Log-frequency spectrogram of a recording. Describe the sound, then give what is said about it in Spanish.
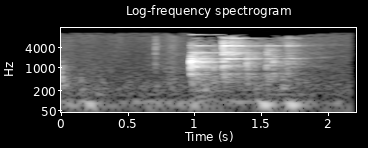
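A broken glass goblet is tossed into a fire and lands with one sharp, bright glassy clink, followed by a short ringing rattle that fades. There are no voices. “Dolido se detiene y tira la copa rota al fuego.”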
